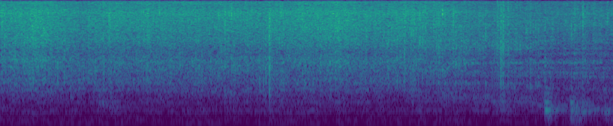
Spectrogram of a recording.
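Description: Peas are stirred into sautéing winter vegetables for noodles, giving a soft, steady frying sizzle in a pan with a few light scrapes and taps of a spoon near the end.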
